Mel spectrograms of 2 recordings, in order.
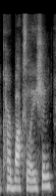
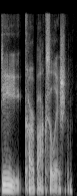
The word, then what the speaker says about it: Decarboxylation: carboxylation. Basically, you're using heat to transform the THCA into delta 9. Yeah, I think you THC. only missed one syllable there. Decarboxylation.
